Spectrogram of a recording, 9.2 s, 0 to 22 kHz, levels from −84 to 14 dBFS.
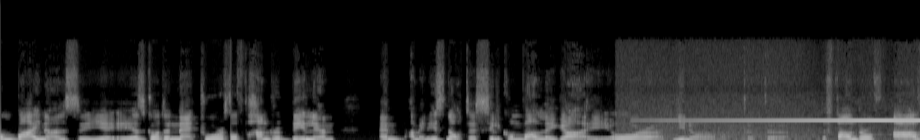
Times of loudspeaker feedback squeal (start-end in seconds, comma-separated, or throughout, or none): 6.30-9.21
